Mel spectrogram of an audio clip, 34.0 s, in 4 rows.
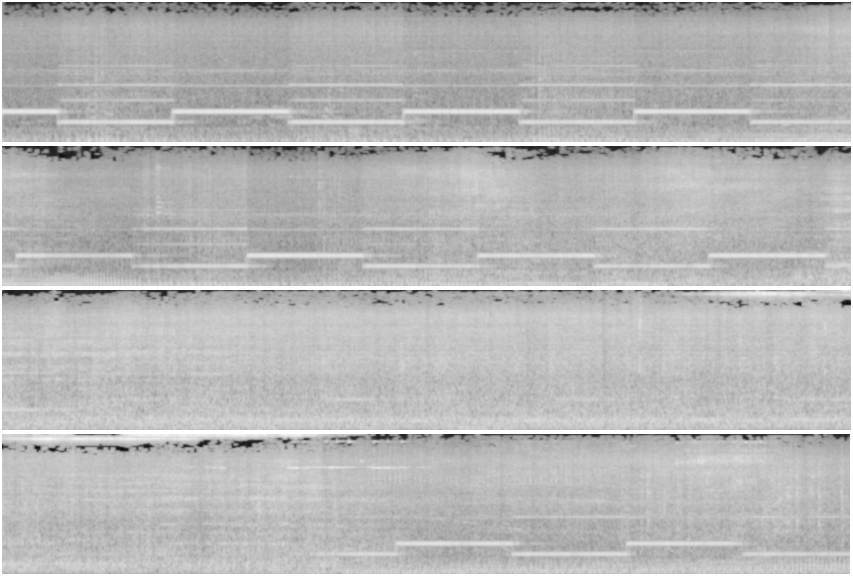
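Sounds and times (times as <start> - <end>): two-tone crossing alarm: 0.0 - 23.3, 23.9 - 33.9
train wheels rumbling on rails: 11.6 - 33.9.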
